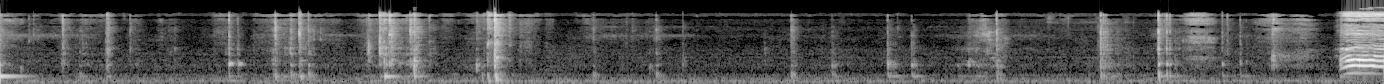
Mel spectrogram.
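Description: Scattered light clicks and taps of a baby handling and mouthing a large plastic water bottle, with a few brief soft baby sounds between them. Right at the end a loud, high-pitched squeal starts.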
